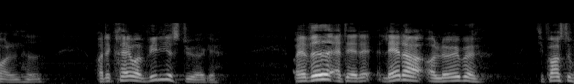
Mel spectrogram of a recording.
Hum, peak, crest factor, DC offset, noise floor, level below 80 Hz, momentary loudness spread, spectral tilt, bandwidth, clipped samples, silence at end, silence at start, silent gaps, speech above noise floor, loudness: none; -6 dBFS; 22 dB; under 0.1%; -62 dBFS; -74 dBFS; 19 LU; -4.5 dB/octave; 7.4 kHz; under 0.1%; 0 s; 0 s; none; 37 dB; -25 LUFS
